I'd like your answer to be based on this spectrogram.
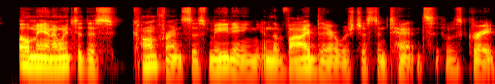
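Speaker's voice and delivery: plain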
